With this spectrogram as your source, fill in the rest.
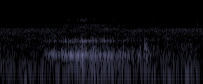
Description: my stomach sounded very weird after my lunch sobi recorded it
